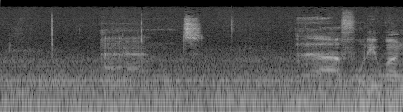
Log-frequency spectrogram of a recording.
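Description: Steady low road and tyre rumble heard inside the cabin of a Kia e-Niro electric car driving at speed, with no engine sound.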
